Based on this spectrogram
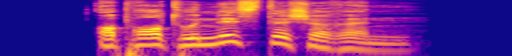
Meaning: inflection of opportunistisch: 1. strong genitive masculine/neuter singular comparative degree 2. weak/mixed genitive/dative all-gender singular comparative degree
- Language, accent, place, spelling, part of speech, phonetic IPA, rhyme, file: German, Germany, Berlin, opportunistischeren, adjective, [ˌɔpɔʁtuˈnɪstɪʃəʁən], -ɪstɪʃəʁən, De-opportunistischeren.ogg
